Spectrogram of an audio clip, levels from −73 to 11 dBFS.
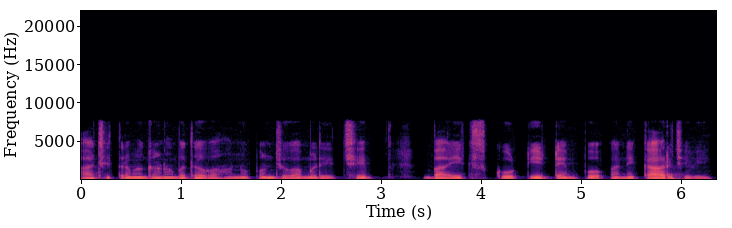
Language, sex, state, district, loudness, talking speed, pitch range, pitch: Gujarati, male, Gujarat, Valsad, -23 LUFS, 150 wpm, 100-110 Hz, 105 Hz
